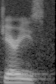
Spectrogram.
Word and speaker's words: Gerry: tend carefully to our Gerry collection, because they have his books ended up being the foundation of the Supreme Court's library, but we pronounce it with a hard G.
